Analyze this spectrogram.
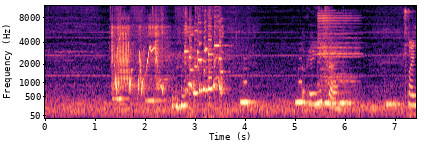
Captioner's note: robot beeping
